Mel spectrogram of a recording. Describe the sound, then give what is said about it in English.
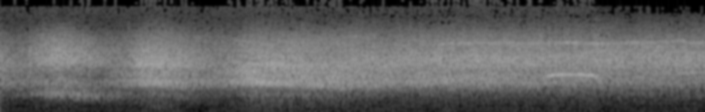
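The whole ballpark crowd stands and cheers during an Orioles doubleheader, a broad sustained wash of voices that swells in waves, with a few whistles cutting through and no clear speech. “And the entire ballpark, not just the people up in right field, but everybody is up, everybody is cheering”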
